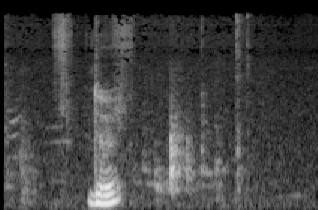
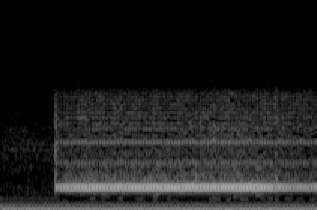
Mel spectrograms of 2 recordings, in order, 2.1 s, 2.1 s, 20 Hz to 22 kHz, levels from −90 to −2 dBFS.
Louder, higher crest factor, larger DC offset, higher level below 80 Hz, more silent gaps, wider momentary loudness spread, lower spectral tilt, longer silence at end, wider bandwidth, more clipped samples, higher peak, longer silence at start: first, -18 LUFS vs -38 LUFS; first, 20 dB vs 10 dB; second, under 0.1% vs 0.6%; about the same, -60 dBFS vs -56 dBFS; neither; first, 23 LU vs 6 LU; about the same, -6.5 dB/octave vs -5.5 dB/octave; first, 0.55 s vs 0 s; first, 17 kHz vs 6.6 kHz; neither; first, -2 dBFS vs -28 dBFS; first, 0.35 s vs 0 s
